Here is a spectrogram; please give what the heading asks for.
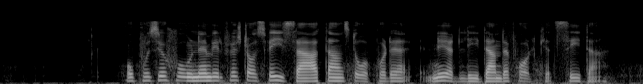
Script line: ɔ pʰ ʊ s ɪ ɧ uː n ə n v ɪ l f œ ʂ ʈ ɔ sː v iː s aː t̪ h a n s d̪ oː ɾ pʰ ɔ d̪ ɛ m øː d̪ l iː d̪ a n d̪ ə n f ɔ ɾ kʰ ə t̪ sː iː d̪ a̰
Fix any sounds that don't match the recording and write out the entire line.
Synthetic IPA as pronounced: ɔ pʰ ʊ s ɪ ɧ uː n ə n v ɪ l f œ ʂ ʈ ɔ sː v iː s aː t̪ h a n s t̪ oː ɾ pʰ ɔ d̪ ɛ n øː d̪ l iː d̪ a n d̪ ə f ɔ l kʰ ə t̪ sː iː d̪ a̰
